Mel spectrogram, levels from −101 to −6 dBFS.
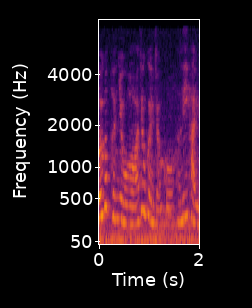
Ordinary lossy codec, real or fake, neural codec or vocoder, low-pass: none; real; none; 7.2 kHz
